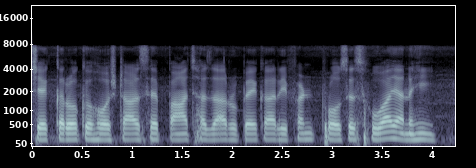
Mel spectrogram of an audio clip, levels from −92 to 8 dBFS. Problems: none marked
